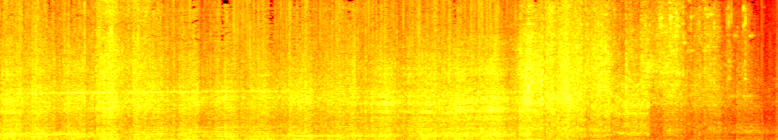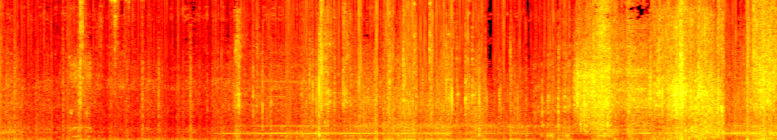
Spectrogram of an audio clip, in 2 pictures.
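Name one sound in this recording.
A large beast snarls with open jaws.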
